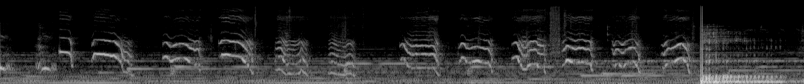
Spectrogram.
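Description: A quick run of short, high, falling whimpers and squeaks from dogs, about three a second, over faint background music. About seven seconds in, a lion's loud rough growl cuts in suddenly.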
